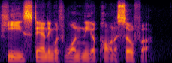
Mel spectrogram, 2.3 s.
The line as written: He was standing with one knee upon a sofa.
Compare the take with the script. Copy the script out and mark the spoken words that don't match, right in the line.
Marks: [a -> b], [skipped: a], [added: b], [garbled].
He [skipped: was] standing with one knee upon a sofa.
